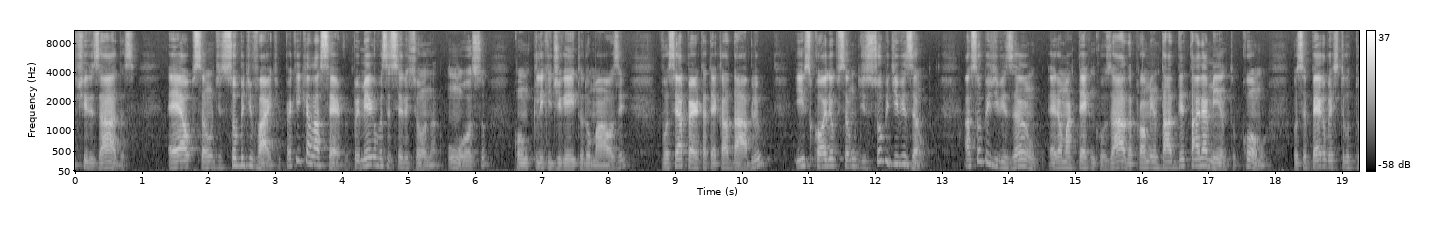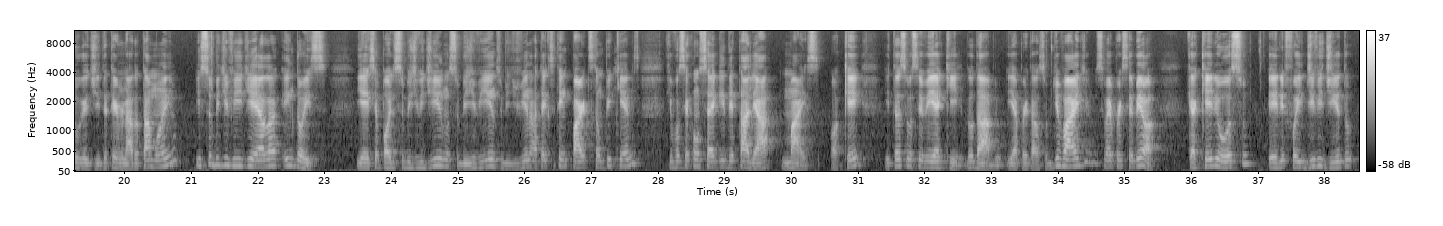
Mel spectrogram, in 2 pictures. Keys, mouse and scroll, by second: 4.4 right click, 10.1 w, 34.9 scroll up 1, 36.2-36.6 ctrl+scroll down 1, 37.2-38.2 shift+scroll down 1.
